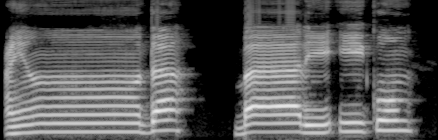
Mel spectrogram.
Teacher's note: نون ساکن کے بعد دال ہے تو غنہ کریں گے، آواز ناک میں چھپائیں گے ، عند باریئکم، را کے نیچے زیر ہے تو باریک کرنا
